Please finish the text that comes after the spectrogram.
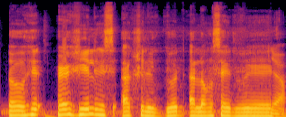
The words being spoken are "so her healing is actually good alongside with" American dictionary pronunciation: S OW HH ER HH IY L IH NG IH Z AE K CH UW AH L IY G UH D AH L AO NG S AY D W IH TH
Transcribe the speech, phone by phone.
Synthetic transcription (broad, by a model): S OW HH ER HH IY L IH NG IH S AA K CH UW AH L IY G UH D AH L AO NG S AY D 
